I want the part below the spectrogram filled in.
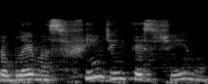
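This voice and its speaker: Very slow, soothing speech from a woman with ordinary pitch variation, music playing in the background. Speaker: meditation teacher. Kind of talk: guided meditation.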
